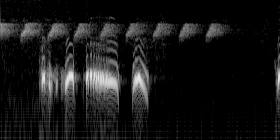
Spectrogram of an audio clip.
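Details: Decoy spotted dove calling while out luring wild doves in another province. A low cooing phrase of a short stuttered note, a quick coo, a long rolling purr and a final falling coo, with soft high chirps behind and another coo at the end.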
